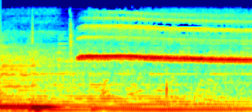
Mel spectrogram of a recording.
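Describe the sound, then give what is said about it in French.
A station master's whistle on a railway platform sounds one long, steady, shrill blast that holds for about two seconds over a low, humming background rumble, with no voices. “Sur le quai, en entendant le sifflet du chef de gare, Léonard baisse la tête”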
